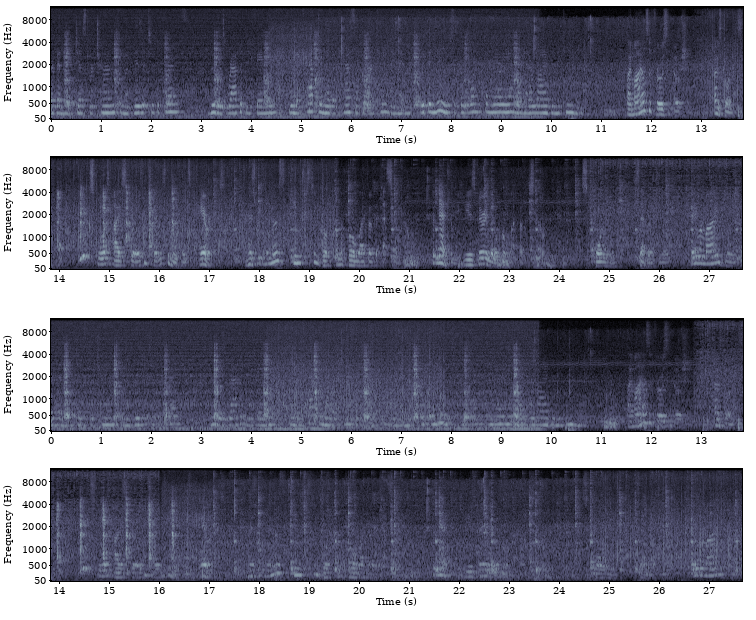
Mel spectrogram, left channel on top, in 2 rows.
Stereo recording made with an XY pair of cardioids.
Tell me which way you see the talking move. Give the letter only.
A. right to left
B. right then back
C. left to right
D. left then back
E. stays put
E.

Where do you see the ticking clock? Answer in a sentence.
In this clip you hear the ticking clock on the right.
